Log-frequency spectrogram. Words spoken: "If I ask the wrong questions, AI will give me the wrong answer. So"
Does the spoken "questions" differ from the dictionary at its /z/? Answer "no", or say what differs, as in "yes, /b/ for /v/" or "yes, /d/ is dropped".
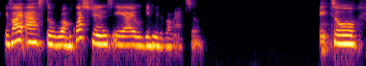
no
